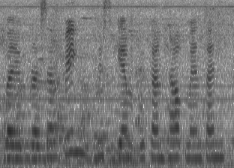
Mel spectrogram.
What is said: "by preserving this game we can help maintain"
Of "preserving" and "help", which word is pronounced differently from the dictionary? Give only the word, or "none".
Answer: preserving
